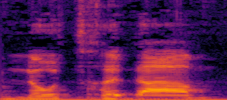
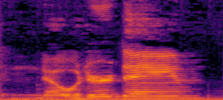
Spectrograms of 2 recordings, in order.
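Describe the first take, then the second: First: It is pronounced the French way. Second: It is pronounced the English way. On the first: The speaker calls it right. "they should be saying Notre Dame" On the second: The speaker calls it wrong. "we pronounce it wrong in English, like when we're talking about sports teams"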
